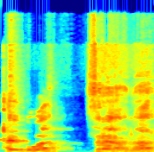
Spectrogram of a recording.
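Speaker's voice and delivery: slow, firm, stern disciplinarian scolding voice. Showing how the kids get disciplined: disciplining voice. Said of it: "give him that voice".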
